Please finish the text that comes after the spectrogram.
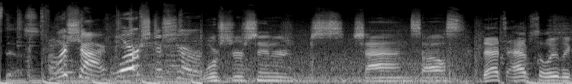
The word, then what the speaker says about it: Worcestershire: We also set out to see if anyone actually knows how to pronounce this. Worcestershire Sauce.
